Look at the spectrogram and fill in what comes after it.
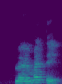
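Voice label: "flegmatik", Malay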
